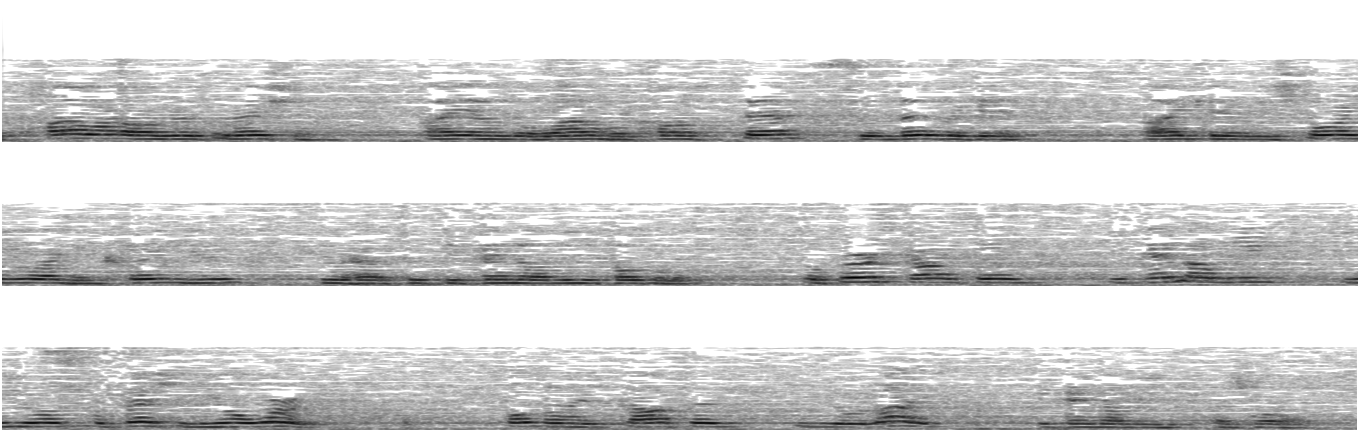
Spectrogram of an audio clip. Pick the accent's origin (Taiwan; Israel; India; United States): Taiwan; I grew up in Taiwan. When I was a student, a young boy there, I learned to speak Taiwanese quite well.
